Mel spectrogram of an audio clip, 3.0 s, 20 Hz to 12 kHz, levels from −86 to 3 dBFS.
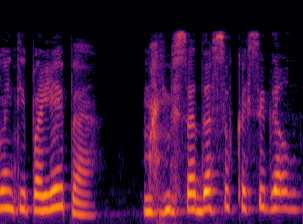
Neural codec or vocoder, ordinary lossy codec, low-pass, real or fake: codec, 16 kHz, 8 kbps, FreqCodec, larger model; MP3, 96 kbps; 7.2 kHz; fake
